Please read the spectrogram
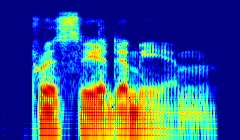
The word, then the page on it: praseodymium: British English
